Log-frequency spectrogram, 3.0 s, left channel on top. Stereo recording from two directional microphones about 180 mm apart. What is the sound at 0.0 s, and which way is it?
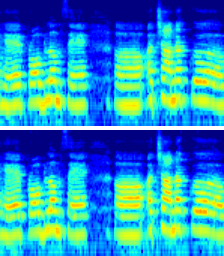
Speech, 35° left (ahead or behind).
